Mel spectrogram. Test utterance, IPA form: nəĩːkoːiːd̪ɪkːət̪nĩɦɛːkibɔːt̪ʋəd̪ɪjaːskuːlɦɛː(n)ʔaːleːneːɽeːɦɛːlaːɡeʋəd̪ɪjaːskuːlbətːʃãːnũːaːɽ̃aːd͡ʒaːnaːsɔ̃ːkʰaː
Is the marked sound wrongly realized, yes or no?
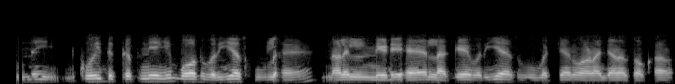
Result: no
